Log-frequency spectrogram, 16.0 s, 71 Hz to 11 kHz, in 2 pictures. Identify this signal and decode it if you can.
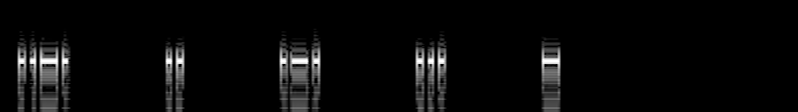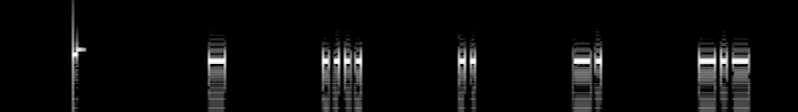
Morse code, heard as a keyed tone, about 22 wpm, spaced as for 8 wpm, 690 Hz. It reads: FIRST THINK
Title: 6x Character Spacing - Top 300 Words - 22wpm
